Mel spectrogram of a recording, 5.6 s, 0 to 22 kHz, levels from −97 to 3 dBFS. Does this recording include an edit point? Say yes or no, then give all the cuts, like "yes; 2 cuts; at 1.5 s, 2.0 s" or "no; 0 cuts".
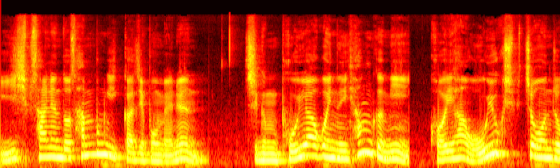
no; 0 cuts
